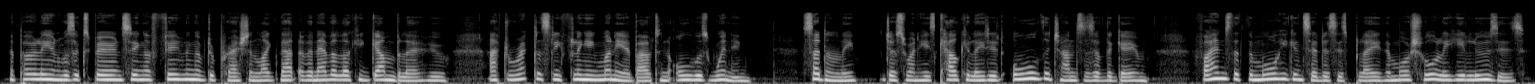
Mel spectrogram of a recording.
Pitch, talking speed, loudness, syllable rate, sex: 205 Hz, 190 wpm, -16 LUFS, 5.8 syllables/s, female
